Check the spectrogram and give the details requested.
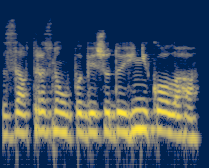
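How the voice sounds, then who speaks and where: Жінка озвучує спокійну, гостру на язик дружину, яка сухо й насмішливо відповідає чоловікові. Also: female voice, on the low side, little pitch movement, a little mellow, lightly acted. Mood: dry. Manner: dry, mocking, unhurried. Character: calm, sharp-tongued wife getting even.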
